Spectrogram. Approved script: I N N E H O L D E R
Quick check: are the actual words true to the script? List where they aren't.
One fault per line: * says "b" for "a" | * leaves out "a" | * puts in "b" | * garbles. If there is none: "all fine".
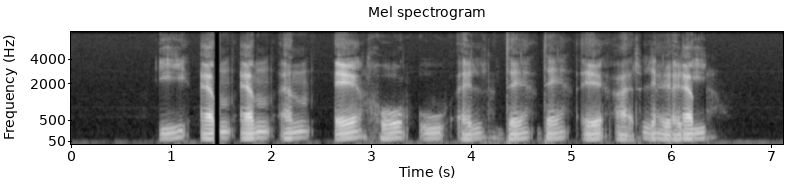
* puts in "N"
* puts in "D"
* garbles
